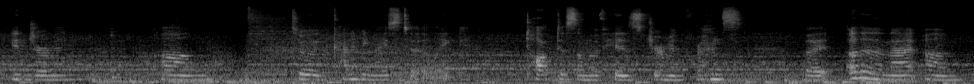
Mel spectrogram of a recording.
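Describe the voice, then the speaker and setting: A young woman with an American accent and a fairly high voice talks casually to her viewers. She rambles through question-and-answer chat in an informal, self-deprecating way, with music clearly playing behind her. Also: low-quality recording. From California, United States. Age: young adult. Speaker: video blogger answering tag questions. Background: background music.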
